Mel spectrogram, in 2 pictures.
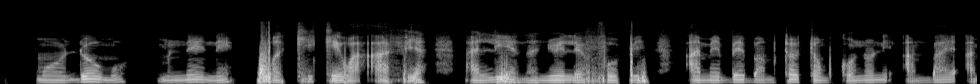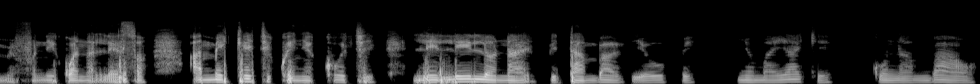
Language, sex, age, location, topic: Swahili, male, 18-24, Kisumu, health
